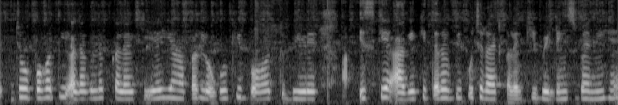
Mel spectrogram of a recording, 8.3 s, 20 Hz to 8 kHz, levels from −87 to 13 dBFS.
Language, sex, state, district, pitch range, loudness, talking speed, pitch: Hindi, female, Chandigarh, Chandigarh, 210-245 Hz, -20 LUFS, 195 wpm, 220 Hz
